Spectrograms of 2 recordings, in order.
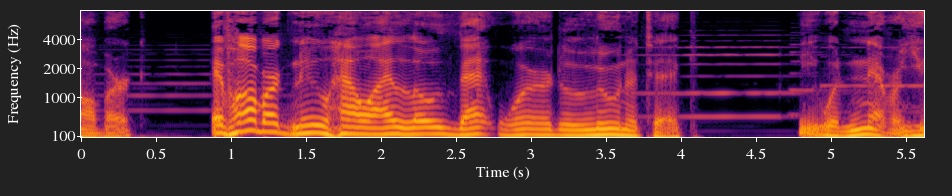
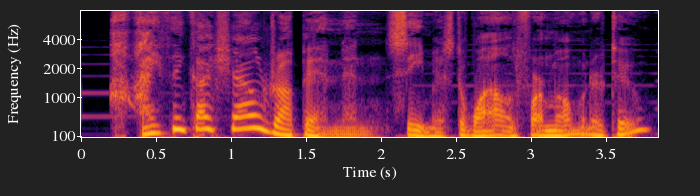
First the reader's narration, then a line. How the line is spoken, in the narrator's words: I answered him quietly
